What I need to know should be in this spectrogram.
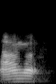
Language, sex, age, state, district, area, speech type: Tamil, male, 30-45, Tamil Nadu, Madurai, urban, conversation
